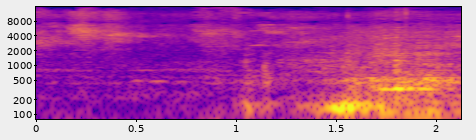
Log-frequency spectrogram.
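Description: GMC 897W 10-inch portable speaker giving out a short, loud, bass-heavy sound starting about a second in, with its bass turned up to full.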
